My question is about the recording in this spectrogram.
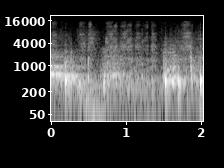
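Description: Dry-erase marker writing on a whiteboard: several short, quiet scratching strokes as a word is written.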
